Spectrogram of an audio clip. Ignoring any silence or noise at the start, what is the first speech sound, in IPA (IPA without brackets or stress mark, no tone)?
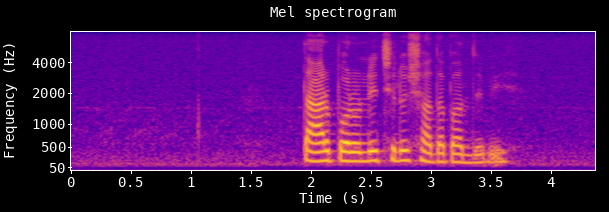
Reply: t̪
